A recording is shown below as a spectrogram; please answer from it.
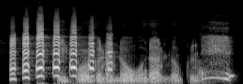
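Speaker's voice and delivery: squeaky high laughing speech. Real, not acted. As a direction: laugh through the words helplessly. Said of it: "laughing through disguise".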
